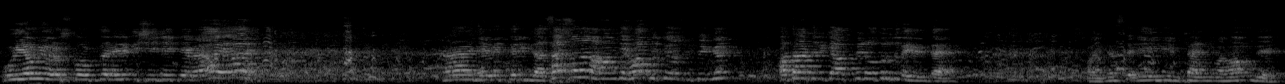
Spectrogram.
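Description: A man's voice: very high-pitched, animated, fairly quick, pauses often, very echoey, far from the mic, crowd noise, background noise. A man voicing an effeminate, flamboyant man who complains fussily and sighs "ay" a lot, in a live stage set. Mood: whiny. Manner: camp, whiny complaining with frequent "ay". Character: effeminate flamboyant man, fussy and easily irritated.

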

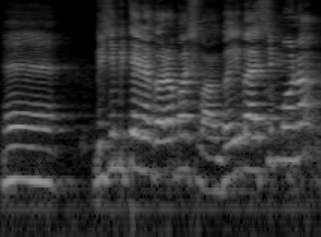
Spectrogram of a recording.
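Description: A man's voice: sits high, animated, normal speed, voice pushed up. A comedian playing a crude, rambling old village man with a rural North Aegean Turkish accent in a stand-up bit. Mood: bossy. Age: older. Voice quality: broad rustic drawl, scolding and bawdy. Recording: echoey stage recording, audience noise.

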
